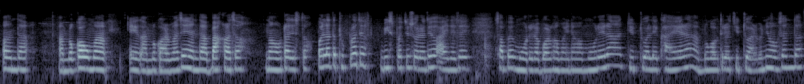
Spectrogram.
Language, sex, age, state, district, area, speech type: Nepali, female, 18-30, West Bengal, Jalpaiguri, urban, spontaneous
